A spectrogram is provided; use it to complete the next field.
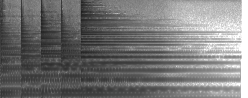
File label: A Augmented A down Guitar; arpeggiated; JGuitar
